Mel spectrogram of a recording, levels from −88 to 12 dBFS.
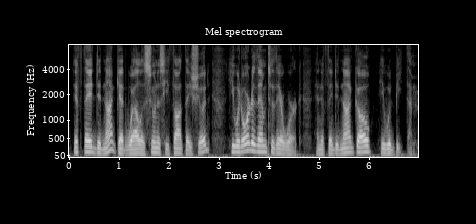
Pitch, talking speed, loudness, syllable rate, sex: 125 Hz, 255 wpm, -16 LUFS, 5.1 syllables/s, male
